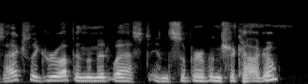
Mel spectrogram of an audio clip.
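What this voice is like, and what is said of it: Southern folksy Kentucky accent. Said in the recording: “the southern folksy accent of your voice ... It's that Kentucky accent.”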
